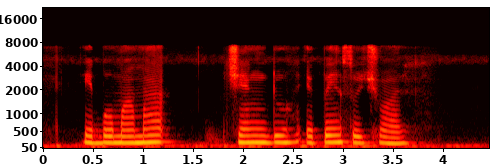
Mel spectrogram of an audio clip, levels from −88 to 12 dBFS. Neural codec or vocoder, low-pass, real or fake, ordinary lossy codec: codec, 16 kHz, 6 kbps, DAC; 7.2 kHz; fake; none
